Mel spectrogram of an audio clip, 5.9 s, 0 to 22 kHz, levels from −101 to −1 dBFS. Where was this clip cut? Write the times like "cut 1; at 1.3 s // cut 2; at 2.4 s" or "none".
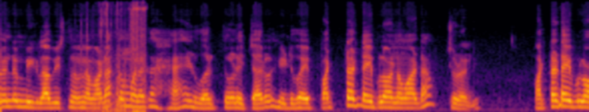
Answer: cut 1; at 1.1 s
